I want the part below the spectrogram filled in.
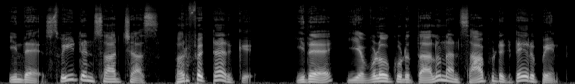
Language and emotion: Tamil, happy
